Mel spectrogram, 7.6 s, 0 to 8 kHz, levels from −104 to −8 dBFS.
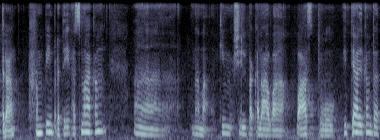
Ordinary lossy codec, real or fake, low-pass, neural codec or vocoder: none; fake; 7.2 kHz; codec, 16 kHz in and 24 kHz out, 1.1 kbps, FireRedTTS-2 codec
